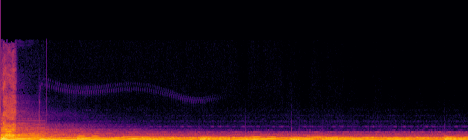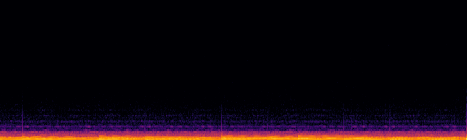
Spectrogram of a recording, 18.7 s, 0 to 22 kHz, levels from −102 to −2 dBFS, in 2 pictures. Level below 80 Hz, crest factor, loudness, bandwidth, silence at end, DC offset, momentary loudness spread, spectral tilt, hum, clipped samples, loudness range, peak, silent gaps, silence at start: -28 dBFS; 20 dB; -24 LUFS; 11.5 kHz; 0 s; under 0.1%; 4 LU; -8.5 dB/octave; none; under 0.1%; 1 LU; -2 dBFS; none; 0 s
